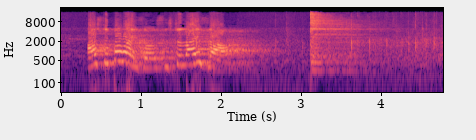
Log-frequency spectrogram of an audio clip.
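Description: A woman's voice rings out loudly over a loudspeaker, with echo.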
